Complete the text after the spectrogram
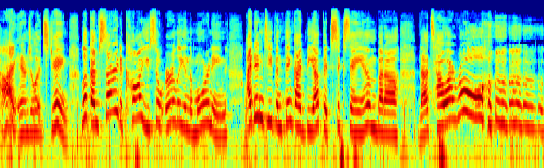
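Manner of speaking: rough, gruff, roughened voice. Retelling a colleague's early morning phone call: gruff voice imitating a colleague. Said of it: "maybe I should make my voice gruff".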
